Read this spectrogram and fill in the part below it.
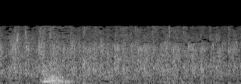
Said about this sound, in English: You all give a nice round of applause for Mr.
